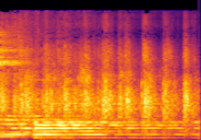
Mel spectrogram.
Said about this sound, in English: Give him a mighty clap offering.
